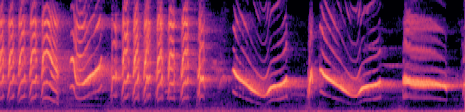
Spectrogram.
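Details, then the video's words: Wambi in a tutor-song recording: fast stuttering high notes, then several strong descending slurred whistles, each curving down and flattening into a steady tone. "Masteran Wambi paling istimewa full materi"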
